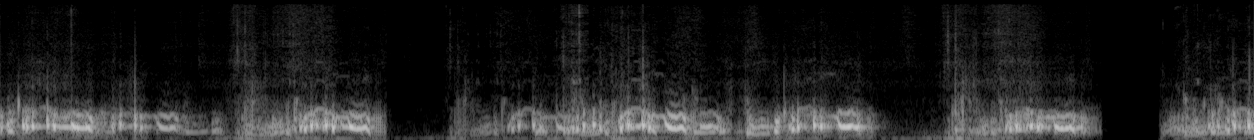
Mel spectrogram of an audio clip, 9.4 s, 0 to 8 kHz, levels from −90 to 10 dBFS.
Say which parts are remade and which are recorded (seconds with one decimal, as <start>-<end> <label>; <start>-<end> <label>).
0.0-2.1 remade; 2.1-5.4 recorded; 5.4-8.8 remade; 8.8-9.4 recorded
